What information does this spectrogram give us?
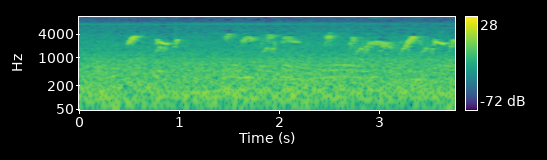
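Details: Wild-caught red-whiskered bulbul in a song battle with another bird: a lively, continuous string of short whistled and slurred notes, several per second, bright and varied, with faint background hiss.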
